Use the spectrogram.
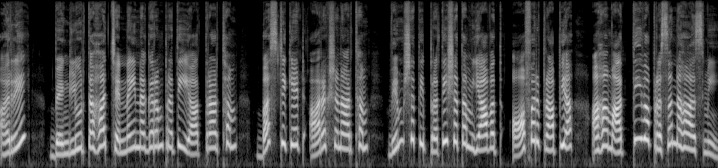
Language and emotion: Sanskrit, happy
